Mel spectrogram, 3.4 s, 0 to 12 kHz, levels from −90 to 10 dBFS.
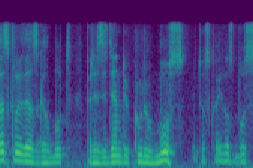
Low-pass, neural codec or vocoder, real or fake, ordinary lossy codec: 7.2 kHz; codec, 16 kHz, 1 kbps, X-Codec, WavLM features, trained on Multilingual LibriSpeech; fake; MP3, 96 kbps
